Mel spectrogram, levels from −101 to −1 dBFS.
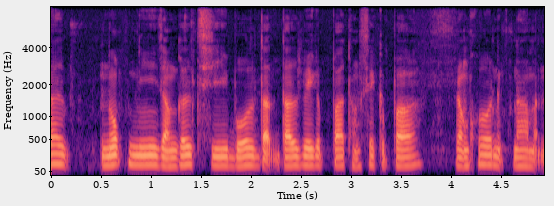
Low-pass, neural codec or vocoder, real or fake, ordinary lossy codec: none; codec, 16 kHz, 16 kbps, FunCodec, trained on Chinese and English, 50 frames a second; fake; none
